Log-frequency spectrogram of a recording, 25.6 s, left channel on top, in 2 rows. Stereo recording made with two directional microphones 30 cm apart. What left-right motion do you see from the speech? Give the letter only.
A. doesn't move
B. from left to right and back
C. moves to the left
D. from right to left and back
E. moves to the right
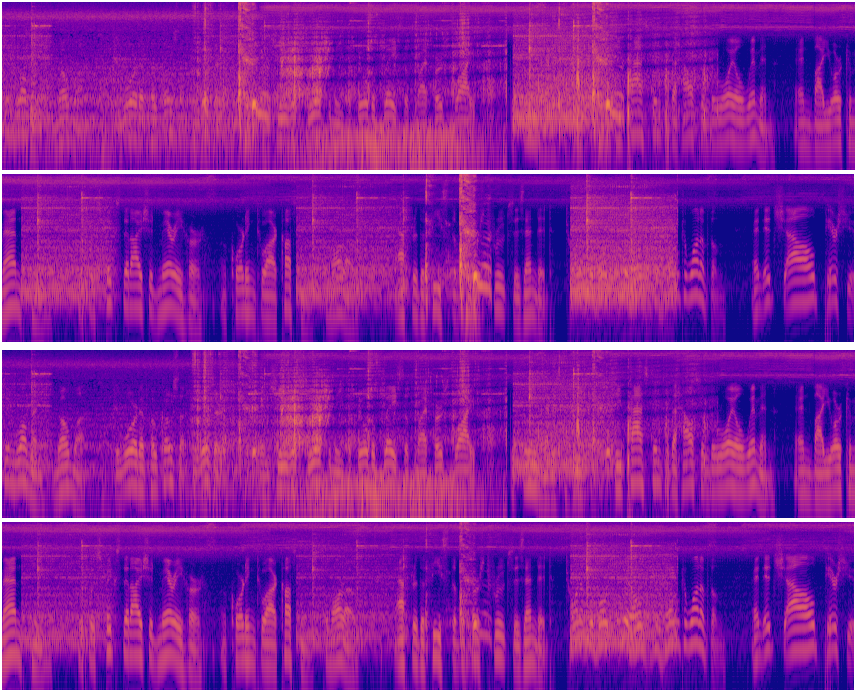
A.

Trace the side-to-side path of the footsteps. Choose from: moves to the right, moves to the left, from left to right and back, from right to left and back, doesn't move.
moves to the left.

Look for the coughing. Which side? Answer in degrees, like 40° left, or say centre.
50° left.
